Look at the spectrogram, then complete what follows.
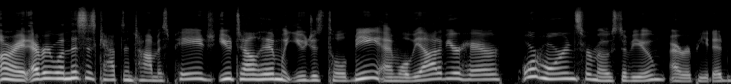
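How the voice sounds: Lively intonation in a natural reading voice.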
